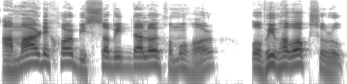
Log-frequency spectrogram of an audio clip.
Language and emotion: Assamese, neutral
